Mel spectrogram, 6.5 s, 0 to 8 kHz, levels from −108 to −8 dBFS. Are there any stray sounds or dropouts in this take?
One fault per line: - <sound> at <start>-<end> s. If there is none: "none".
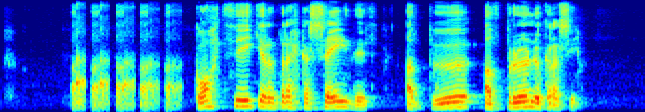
- laugh at 0.7-1.8 s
